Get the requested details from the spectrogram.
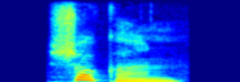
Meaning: many, a lot of people
- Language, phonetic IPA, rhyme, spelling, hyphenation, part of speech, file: Hungarian, [ˈʃokɒn], -ɒn, sokan, so‧kan, adverb, Hu-sokan.ogg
